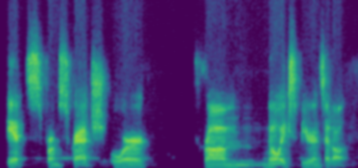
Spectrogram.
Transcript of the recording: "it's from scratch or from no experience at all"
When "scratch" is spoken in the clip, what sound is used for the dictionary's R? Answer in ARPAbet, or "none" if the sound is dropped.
R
